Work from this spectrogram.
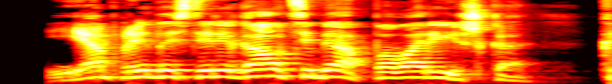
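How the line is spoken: Shout. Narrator (Russian): крикнул Волк Ларсен

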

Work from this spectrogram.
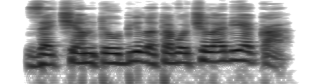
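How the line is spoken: Shouting from behind. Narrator (Russian): прокричал Фенуэй сзади

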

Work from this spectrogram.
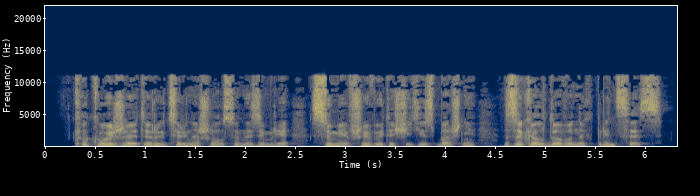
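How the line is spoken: Woman laughing. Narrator (Russian): Женщина смеялась

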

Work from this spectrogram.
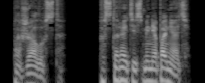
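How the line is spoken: Pleading. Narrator (Russian): Взмолилась

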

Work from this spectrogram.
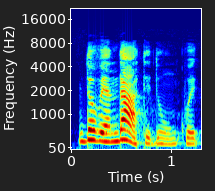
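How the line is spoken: Big man shouting. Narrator (Italian): gridò l'omone

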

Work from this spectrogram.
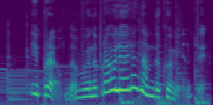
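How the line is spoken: Mutter. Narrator (Russian): Пробормотал он

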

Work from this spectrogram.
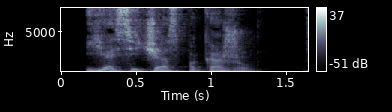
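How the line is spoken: Calm reply. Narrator (Russian): спокойно ответила Шиза

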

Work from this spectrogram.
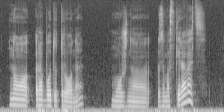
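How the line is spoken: Uncertain. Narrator (Russian): неуверенно произнесла Всеслава

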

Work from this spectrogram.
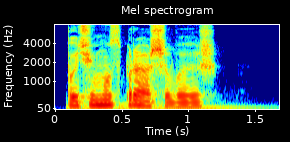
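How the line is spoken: Muffled question. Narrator (Russian): глухо спросил тот

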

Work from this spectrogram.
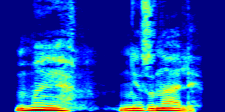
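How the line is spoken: Muffled, hollow voice. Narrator (Russian): глухо проговорила Мэри

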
